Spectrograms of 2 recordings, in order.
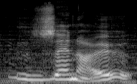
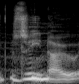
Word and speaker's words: Xeno: best pronunciation for one the word Zeno comes from the Greek it means Outsider basically alien keeping that pronunciation probably makes more sense although many people also say Xeno in the west so take your pick but Xenoblade is probably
